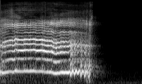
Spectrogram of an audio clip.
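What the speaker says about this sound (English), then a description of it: "Within seconds, a cat, grey and ugly, jumped up on the counter." A single grey cat lets out one long, loud, close meow that cuts off abruptly, followed by silence.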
